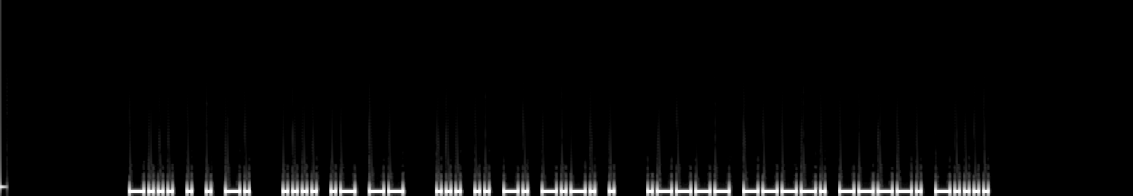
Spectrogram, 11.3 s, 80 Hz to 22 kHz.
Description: Morse code, heard as a keyed tone, about 25 wpm, 700 Hz. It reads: BEEN HAM SINCE 1996
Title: Common QSO Phrases 25wpm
